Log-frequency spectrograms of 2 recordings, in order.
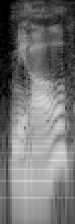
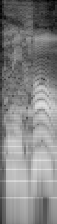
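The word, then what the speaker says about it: Michal: The CH is the same sound that Hanukkah is, the CH of Hanukkah. So, ha, and then AL. Mihal. Mihal.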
